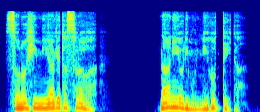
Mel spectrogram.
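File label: voice dia, voices heroes, Japanese; Theo; kingsraid audio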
